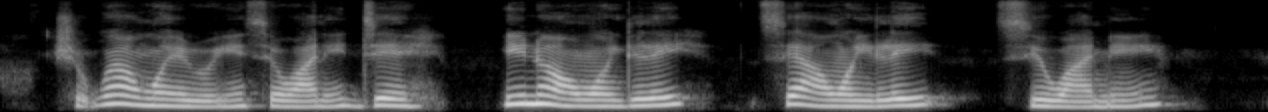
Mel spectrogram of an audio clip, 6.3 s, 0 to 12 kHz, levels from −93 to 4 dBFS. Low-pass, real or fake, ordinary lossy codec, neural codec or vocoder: none; fake; none; codec, 24 kHz, 0.9 kbps, WavTokenizer, small release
